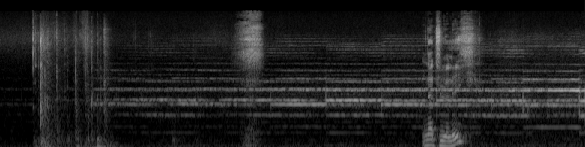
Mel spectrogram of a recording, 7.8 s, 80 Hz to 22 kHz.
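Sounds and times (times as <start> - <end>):
emergency vehicle siren wailing outside: 0.0 - 7.8
knocks indoors: 0.4 - 1.6
speech: 5.6 - 6.5.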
